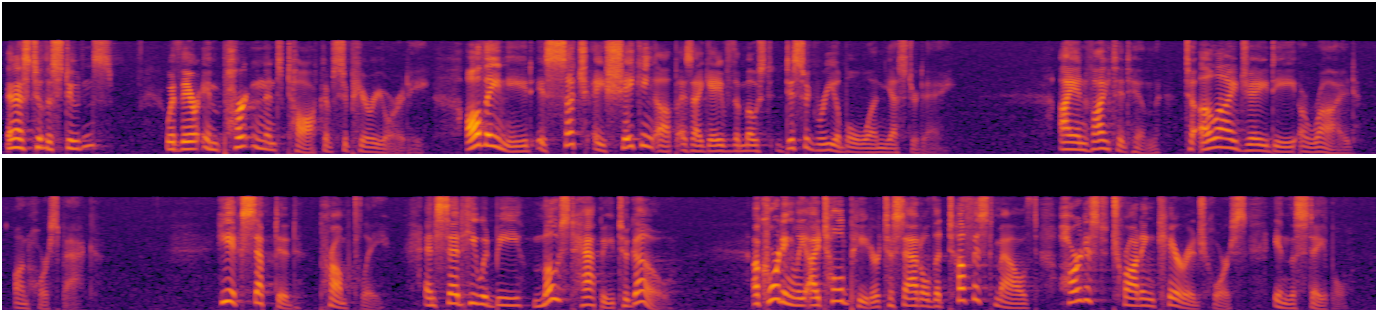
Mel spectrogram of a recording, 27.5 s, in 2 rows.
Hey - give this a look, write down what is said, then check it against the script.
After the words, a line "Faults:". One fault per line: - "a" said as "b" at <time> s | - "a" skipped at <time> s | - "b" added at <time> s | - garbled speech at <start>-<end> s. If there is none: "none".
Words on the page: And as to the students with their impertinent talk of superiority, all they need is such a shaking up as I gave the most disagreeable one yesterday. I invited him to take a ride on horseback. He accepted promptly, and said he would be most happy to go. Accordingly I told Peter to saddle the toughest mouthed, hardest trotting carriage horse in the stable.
And as to the students with their impertinent talk of superiority, all they need is such a shaking up as I gave the most disagreeable one yesterday. I invited him to lijd a ride on horseback. He accepted promptly, and said he would be most happy to go. Accordingly I told Peter to saddle the toughest mouthed, hardest trotting carriage horse in the stable.
Faults:
- "take" said as "lijd" at 12.0 s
